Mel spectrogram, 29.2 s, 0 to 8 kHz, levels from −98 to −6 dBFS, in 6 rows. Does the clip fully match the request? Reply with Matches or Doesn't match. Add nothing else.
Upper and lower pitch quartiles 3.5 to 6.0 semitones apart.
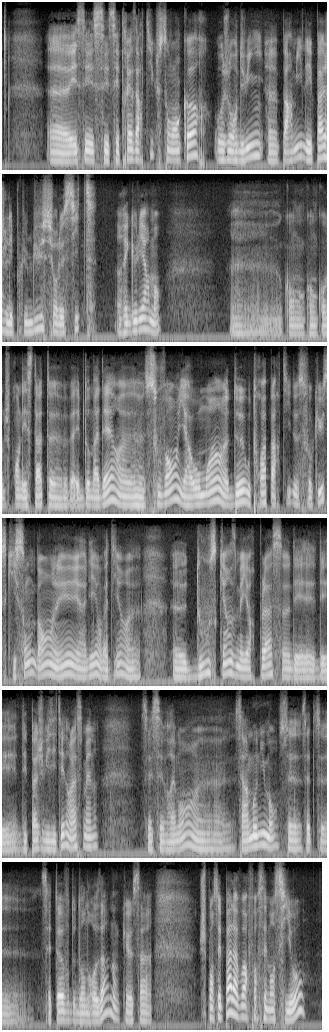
Matches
